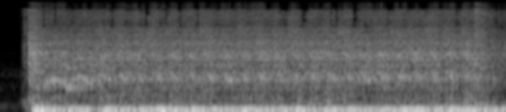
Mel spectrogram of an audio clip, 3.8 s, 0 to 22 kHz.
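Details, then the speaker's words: 1978 Ford Courier with a new HEI ignition module and replaced connector, carb empty with no fuel: steady, even starter cranking with a low, regular churn and no clatter or grinding; engine turns over freely and sounds healthy. "But I'm super curious, do we turn over? Because remember, we changed all that connector too. Okay, it turns over and it sounds healthy."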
